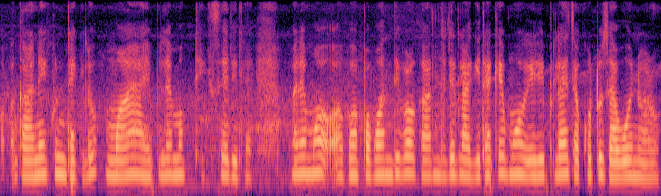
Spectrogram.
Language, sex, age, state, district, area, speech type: Assamese, female, 45-60, Assam, Biswanath, rural, spontaneous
